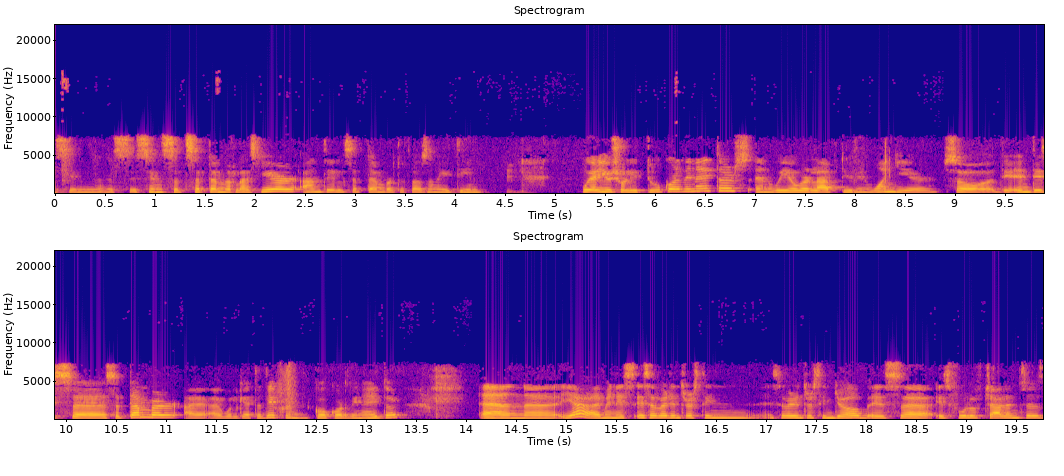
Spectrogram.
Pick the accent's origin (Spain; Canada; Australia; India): Spain; Gijón, Asturias; moved away; also born or lived in Oviedo / Santander; I was born in Gijón, that is one town in the Atlantic coast in the north. Mm-hmm. And I went to the university in Oviedo, that is very close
